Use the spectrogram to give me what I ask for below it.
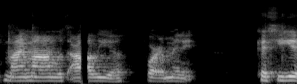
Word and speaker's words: Aliyah: Her name is Aliyah. That's how you say my mom's name. That's how you say her name. Okay. To the freaking Leah. Okay. Like Muhammad Ali.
